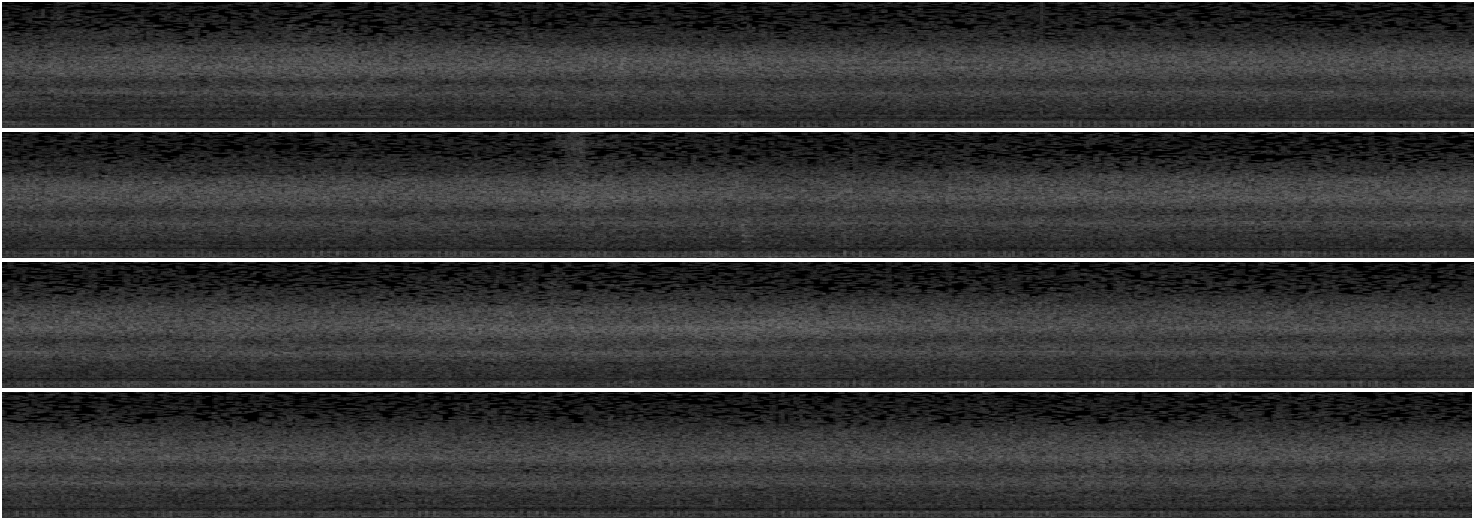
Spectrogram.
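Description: Ragdoll kitten purring close up as it is stroked: a steady low rumble that never stops, with a brief tick about two-thirds of the way through.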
